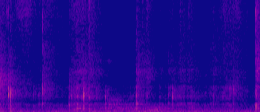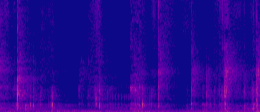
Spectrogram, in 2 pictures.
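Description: Faint rustling and crinkling of a sheet of paper being handled and folded by hand, with scattered soft crackles.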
